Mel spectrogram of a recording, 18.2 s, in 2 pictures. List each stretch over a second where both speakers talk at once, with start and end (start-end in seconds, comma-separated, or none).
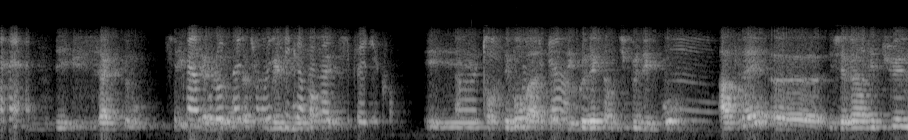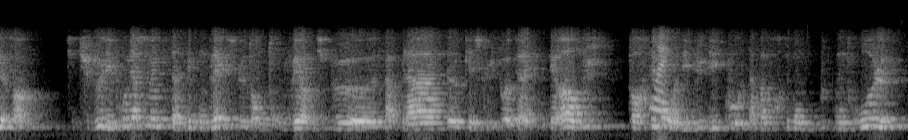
1.7-3.3, 4.5-5.8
